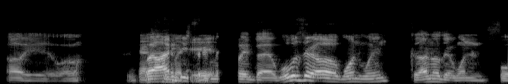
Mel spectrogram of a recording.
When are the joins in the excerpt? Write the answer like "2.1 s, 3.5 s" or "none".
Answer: none

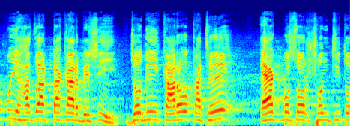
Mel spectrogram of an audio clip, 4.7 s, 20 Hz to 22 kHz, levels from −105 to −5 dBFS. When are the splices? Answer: 1.6 s

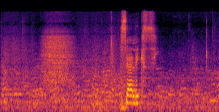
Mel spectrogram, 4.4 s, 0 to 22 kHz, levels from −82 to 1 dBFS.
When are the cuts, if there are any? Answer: none

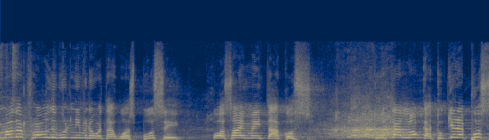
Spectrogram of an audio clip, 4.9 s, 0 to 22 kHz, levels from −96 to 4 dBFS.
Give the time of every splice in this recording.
1.9 s, 3.7 s

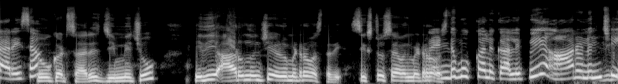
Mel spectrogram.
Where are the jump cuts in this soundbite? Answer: none

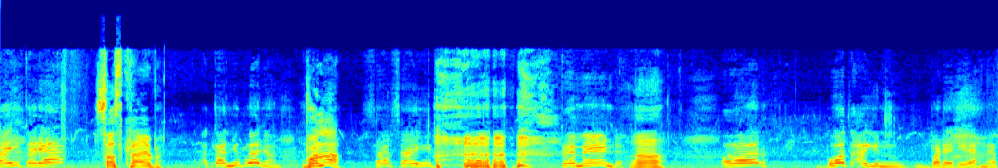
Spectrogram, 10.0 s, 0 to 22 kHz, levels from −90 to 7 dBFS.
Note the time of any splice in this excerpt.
none

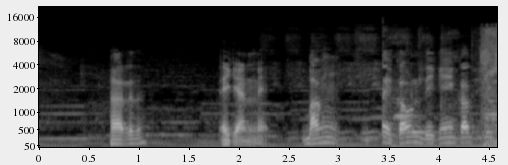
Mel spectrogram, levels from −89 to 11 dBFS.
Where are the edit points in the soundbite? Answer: 3.4 s

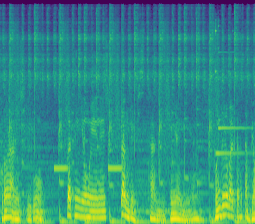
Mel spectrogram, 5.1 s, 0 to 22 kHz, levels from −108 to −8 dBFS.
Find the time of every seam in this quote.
2.4 s, 4.2 s

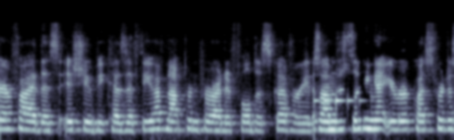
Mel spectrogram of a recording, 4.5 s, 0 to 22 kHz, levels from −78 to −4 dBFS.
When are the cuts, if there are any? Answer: 3.1 s

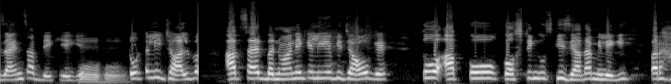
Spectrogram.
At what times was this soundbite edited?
2.1 s

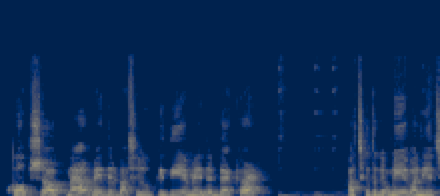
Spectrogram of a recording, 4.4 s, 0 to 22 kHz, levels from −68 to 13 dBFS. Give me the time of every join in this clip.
none

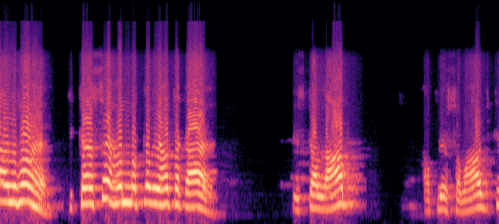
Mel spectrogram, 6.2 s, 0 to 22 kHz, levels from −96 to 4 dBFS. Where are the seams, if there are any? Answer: none

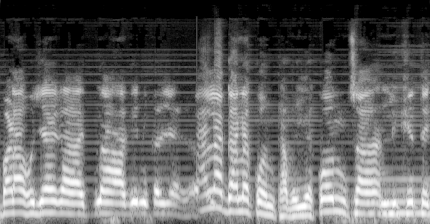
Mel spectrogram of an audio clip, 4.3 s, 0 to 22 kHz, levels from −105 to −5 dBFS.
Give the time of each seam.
2.1 s

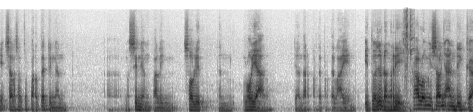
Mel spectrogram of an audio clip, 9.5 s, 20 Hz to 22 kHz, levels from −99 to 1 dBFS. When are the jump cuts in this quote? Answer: 7.1 s, 8.2 s

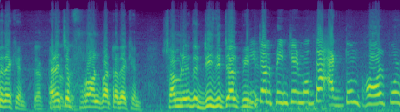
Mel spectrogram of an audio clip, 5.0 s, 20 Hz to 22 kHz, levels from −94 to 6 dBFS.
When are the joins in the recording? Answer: 3.2 s

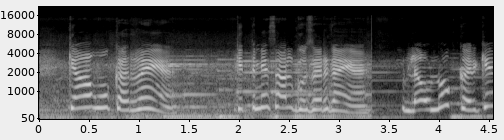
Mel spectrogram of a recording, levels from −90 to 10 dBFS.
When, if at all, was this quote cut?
3.4 s

